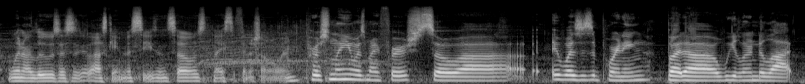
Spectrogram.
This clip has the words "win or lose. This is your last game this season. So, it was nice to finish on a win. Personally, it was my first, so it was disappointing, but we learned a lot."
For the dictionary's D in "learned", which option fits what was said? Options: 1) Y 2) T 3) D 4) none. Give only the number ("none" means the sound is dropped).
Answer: 3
